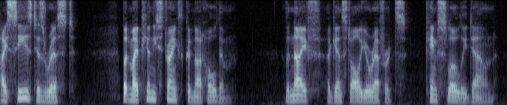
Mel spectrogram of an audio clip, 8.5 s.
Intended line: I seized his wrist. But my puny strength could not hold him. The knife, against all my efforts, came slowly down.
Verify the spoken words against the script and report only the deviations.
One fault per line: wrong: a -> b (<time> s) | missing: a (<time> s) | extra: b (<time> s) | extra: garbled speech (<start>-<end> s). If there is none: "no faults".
wrong: my -> your (6.0 s)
